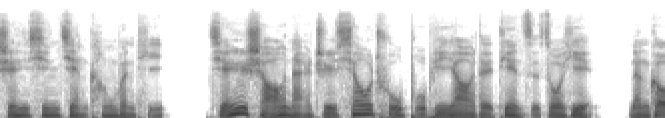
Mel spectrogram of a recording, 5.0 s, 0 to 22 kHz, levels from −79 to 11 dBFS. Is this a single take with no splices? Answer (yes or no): yes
